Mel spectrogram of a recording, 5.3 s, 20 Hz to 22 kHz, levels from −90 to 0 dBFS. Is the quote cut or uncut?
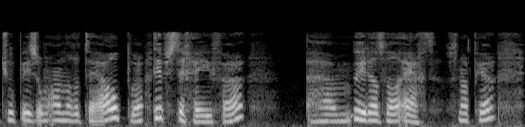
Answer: cut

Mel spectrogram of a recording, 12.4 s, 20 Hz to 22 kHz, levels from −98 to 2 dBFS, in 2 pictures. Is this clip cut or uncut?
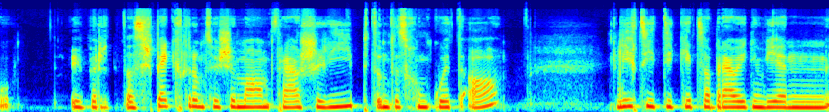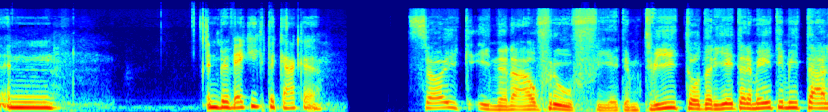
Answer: uncut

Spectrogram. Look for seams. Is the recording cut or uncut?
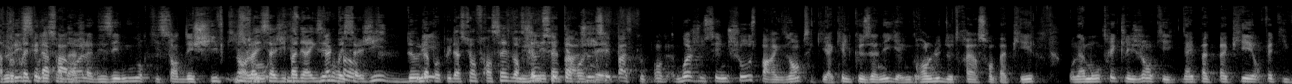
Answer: uncut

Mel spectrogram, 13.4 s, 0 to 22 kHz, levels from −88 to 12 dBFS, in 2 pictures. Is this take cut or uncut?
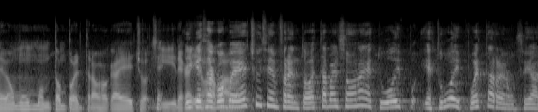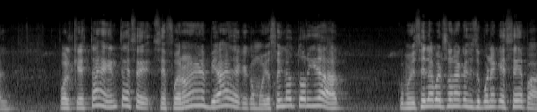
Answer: uncut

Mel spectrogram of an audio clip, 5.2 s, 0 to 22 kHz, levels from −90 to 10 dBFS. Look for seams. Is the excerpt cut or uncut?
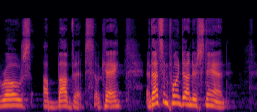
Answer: uncut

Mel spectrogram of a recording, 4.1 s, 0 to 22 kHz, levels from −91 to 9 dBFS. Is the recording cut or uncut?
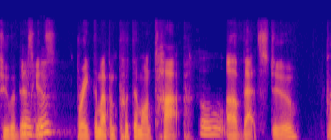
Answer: uncut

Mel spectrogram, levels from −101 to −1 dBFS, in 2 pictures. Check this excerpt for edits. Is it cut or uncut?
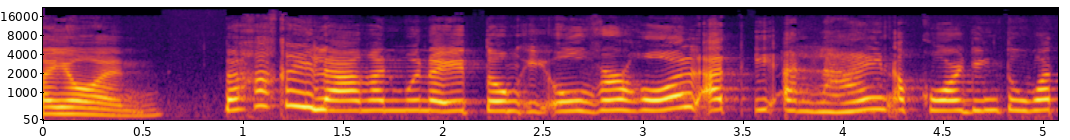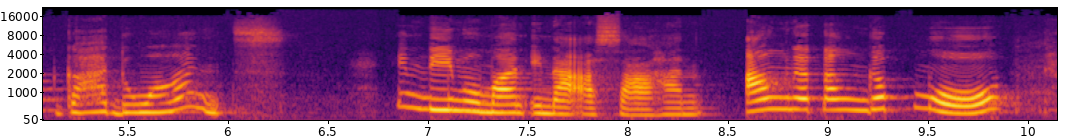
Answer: uncut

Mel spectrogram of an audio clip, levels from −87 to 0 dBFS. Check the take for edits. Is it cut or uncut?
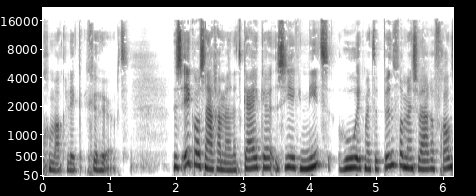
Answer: uncut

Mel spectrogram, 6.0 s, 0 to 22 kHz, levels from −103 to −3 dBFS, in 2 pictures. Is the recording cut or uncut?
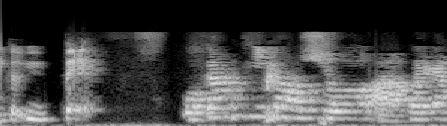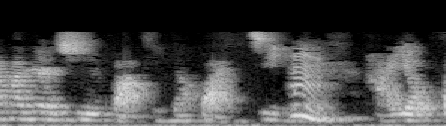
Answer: uncut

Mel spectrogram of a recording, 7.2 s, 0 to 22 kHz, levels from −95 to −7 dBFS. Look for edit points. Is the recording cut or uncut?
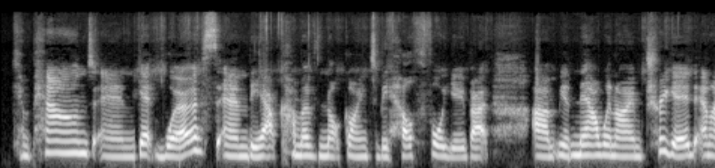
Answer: cut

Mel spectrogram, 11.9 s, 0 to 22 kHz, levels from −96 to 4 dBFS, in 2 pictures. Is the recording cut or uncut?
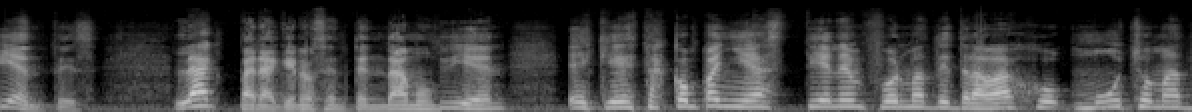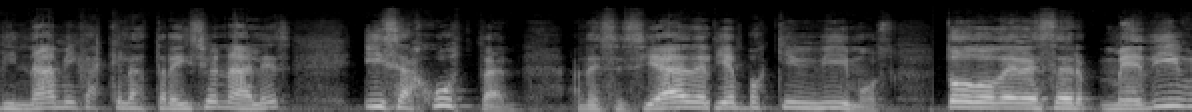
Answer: cut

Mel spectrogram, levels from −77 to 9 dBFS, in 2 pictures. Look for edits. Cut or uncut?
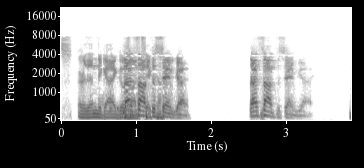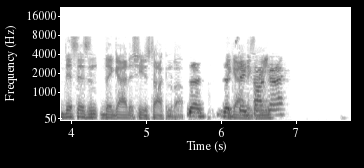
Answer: uncut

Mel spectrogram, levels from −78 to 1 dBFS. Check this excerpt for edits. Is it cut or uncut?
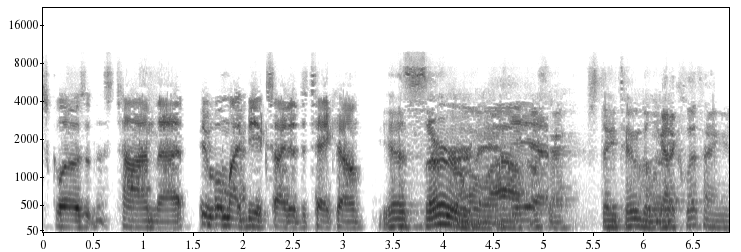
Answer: cut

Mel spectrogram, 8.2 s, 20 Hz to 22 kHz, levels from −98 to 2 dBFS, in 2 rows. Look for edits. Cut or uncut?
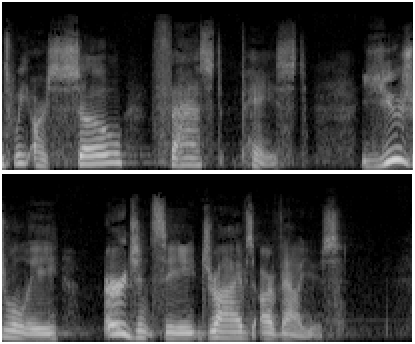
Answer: uncut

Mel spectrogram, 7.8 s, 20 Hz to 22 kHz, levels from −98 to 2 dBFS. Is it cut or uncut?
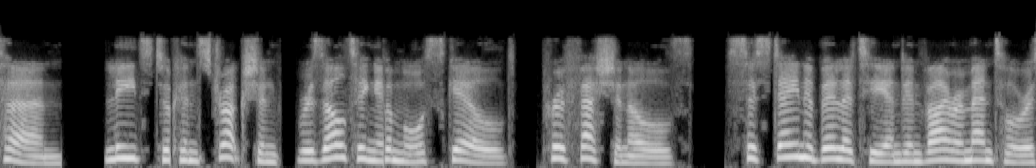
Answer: cut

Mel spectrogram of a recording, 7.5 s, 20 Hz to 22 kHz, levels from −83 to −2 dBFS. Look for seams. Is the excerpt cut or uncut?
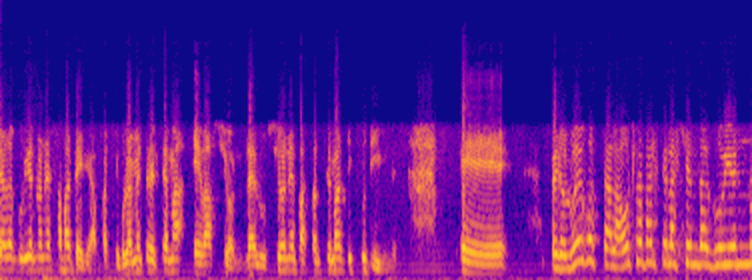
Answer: uncut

